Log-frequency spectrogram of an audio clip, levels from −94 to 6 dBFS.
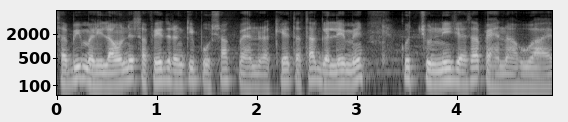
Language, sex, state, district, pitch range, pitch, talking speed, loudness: Hindi, male, Uttar Pradesh, Jalaun, 110-135 Hz, 120 Hz, 230 wpm, -22 LUFS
